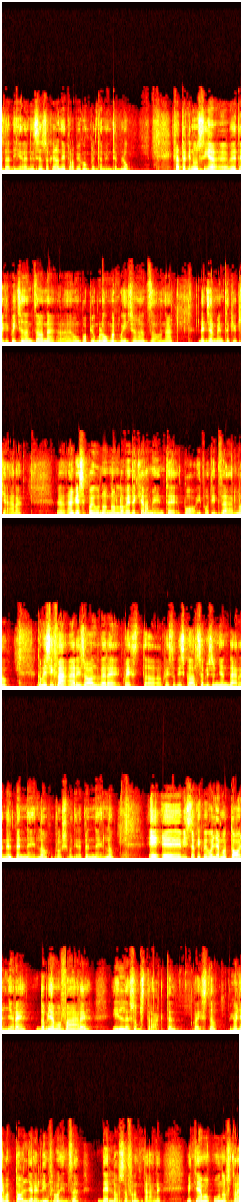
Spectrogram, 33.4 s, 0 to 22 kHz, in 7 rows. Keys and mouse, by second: 0.1-16.9 middle drag, 16.9-29.0 drag, 32.9-33.4 drag.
